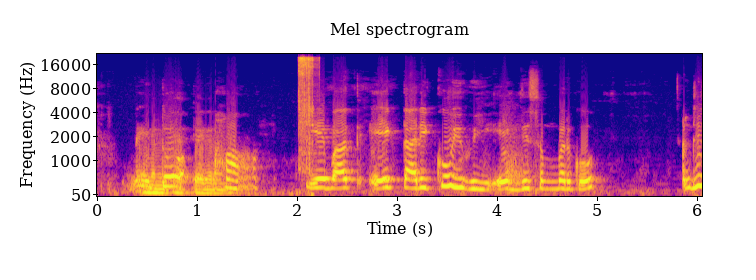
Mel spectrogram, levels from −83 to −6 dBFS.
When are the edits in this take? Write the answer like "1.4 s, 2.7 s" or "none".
2.0 s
